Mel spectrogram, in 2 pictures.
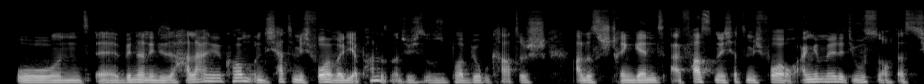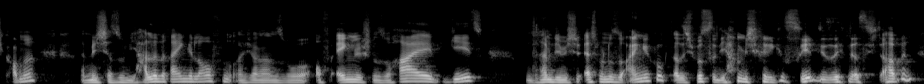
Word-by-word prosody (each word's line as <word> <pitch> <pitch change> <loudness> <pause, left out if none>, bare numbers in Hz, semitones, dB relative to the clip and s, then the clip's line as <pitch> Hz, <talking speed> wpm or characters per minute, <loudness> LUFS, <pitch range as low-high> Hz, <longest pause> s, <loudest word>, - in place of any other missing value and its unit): Und, 95 0 +1
äh, 90 +1 0
bin 105 +2 +1
dann 105 -2 +3
in 95 - +2
diese 95 +1 -1
Halle 110 +3 +2
angekommen. 150 0 0
Und 95 -3 -3
ich 100 - -8
hatte 115 -3 -3
mich 100 +1 -2
vorher 110 -1 +5
weil, 95 - +4
die 90 - +2
Japaner 185 0 -2
sind - - -13
natürlich 95 +1 -8
so 95 - -10
super 95 +1 -4
bürokratisch, 95 +1 -6 0.2
alles 95 -1 -1
stringent 100 +1 0
erfasst. - - 0
Ne, 95 - +1
ich 95 - -5
hatte 95 +1 -6
mich 95 0 -3
vorher 100 -4 +3
auch 95 - -7
angemeldet, 125 +1 0
die 100 - -5
wussten 110 -1 -5
auch, 95 +1 -7
dass 95 -2 -7
ich - - -12
komme. 155 +7 -2 0.4
Dann 90 - -6
bin 100 - +5
ich 95 - -2
da 100 - -1
so 100 +2 -3
in - - -2
die 90 - -5
Halle 130 +5 +4
reingelaufen 130 +2 0
und 95 - -6
ich 100 - -8
war 95 - 0
dann 100 -1 -2
so 95 +1 -4
auf 95 - -5
Englisch 110 -1 +4
nur 95 - -3
so: 95 +3 -6
„Hi, 140 -1 +5
wie 110 - -19
geht's?“ 160 +8 +1 0.4
Und 90 -1 -8
dann 100 - -7
haben 110 0 +5
die 105 - +4
mich 100 - -2
erstmal 115 +2 +2
nur 120 - +3
so 110 - +1
angeguckt. 155 - +1
Also, 100 -1 +3
ich 95 - -6
wusste, 135 -5 +2
die 100 - 0
haben 145 - +1
mich 125 - 0
registriert, 140 +4 +2
die 115 - +1
sehen, 115 +1 +3
dass 440 - 0
ich 450 - -12
da - - +4
bin. 230 -3 -1
105 Hz, 260 wpm, -24 LUFS, 95-125 Hz, 0.4 s, vorher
